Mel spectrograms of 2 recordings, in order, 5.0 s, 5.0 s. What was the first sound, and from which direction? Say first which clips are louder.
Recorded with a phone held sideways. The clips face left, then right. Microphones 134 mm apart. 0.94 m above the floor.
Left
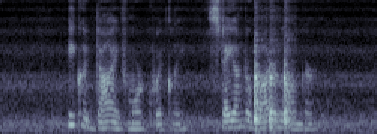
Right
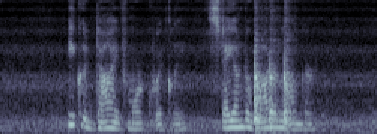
A woman speaking: right 3 dB; 20° right (ahead or behind).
